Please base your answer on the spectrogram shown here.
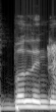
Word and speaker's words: Belinda: with Kingsley Ferguson and Melinda Wilson, his son. Her name is Belinda Wilson. Pardon me? Her name is Belinda. Let me respond to you still. Wilson. I pronounced it wrong.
